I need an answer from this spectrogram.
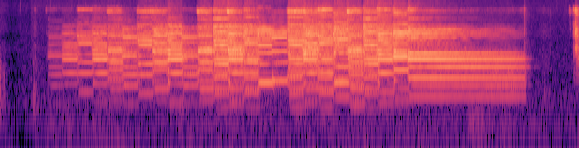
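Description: Telephone ringtone plays a bright electronic melody of quick stepping notes at steady loudness, settles into a held chord, then stops with a short click.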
